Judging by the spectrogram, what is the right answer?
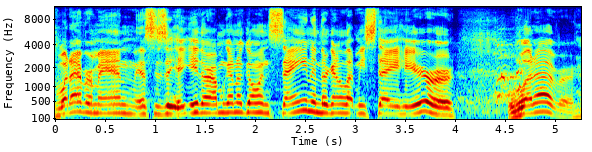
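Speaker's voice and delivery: high, loose throw-up-your-hands delivery; giddy resignation. Retold or imitated. Patient deciding to laugh along with his friend, giddily resigned. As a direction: give up, high and exasperated.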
